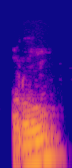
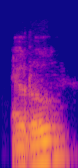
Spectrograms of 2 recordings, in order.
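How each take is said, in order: First: The r sounds heavy, full and rounded. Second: The r sounds light, thin and flat.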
